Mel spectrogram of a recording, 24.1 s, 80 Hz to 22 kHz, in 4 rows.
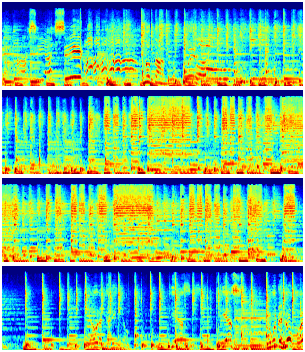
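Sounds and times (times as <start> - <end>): bass: 0.0 - 24.0
percussion beat: 0.0 - 24.0.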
